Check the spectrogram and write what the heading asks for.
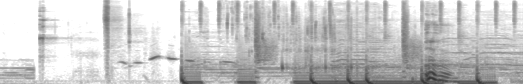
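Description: A few short, high whistled notes, sliding slightly upward, sound on their own before loud music with heavy bass suddenly starts and fills the rest.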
